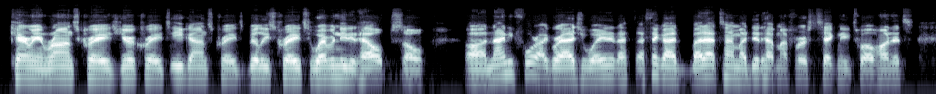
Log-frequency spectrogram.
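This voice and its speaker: A man with a normal speaking voice and a fairly high pitch keeps to a moderate pace. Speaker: DJ. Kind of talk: casual radio interview.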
